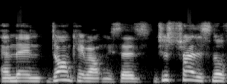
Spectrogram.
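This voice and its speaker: With an American accent, a man speaks at a fairly high pitch with ordinary pitch variation. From Norway. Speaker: car care product brand founder. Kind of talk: casual interview.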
